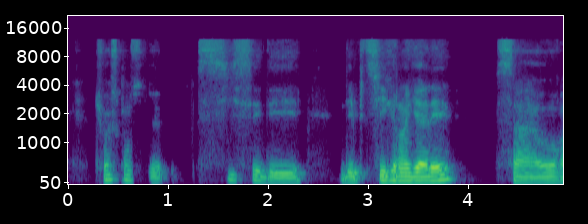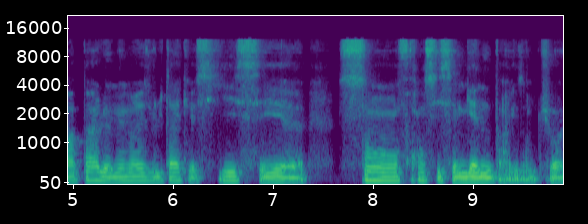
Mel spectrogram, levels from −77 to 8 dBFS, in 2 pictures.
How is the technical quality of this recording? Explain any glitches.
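The recording has one glitch: a microphone volume step-up at 2.85 s. The call software judged the input too quiet and raised the device's microphone gain by about 5 dB in a single jump, so the speech and the background noise get louder together. On a waveform the envelope widens abruptly there, and a spectrogram shows every band, including the noise floor, brightening at once in a sharp vertical edge.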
